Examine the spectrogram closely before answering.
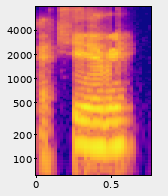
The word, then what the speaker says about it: Akureyri: the north of Iceland, and I can never pronounce this one, but Akureyri, that's my version of saying it.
